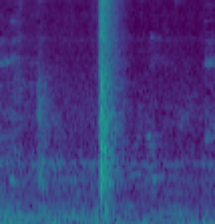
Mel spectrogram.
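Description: A butcher's cleaver chopping into a bone-in leg of meat on a wooden chopping block: one sharp chop about a second in, with a lighter knock shortly before it.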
